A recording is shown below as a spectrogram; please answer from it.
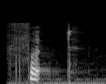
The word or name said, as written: pht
